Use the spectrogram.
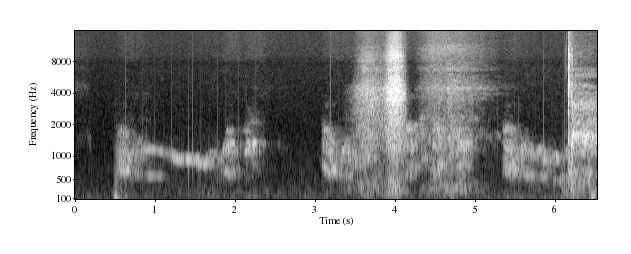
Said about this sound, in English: Oh, man, neighbor's dogs are going crazy.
